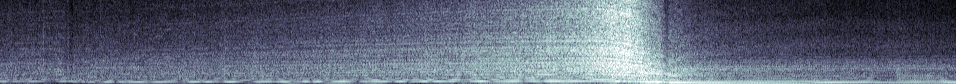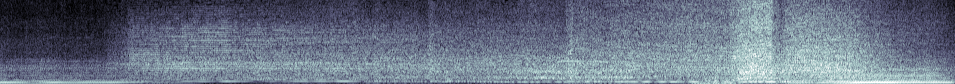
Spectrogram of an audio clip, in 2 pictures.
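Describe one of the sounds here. A sports car engine revs hard and shifts gears.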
